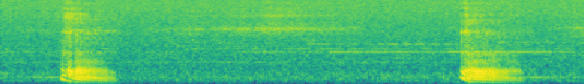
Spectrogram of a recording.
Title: My little snoring puppy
